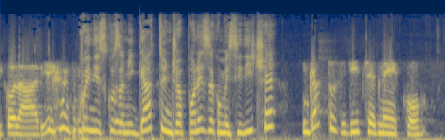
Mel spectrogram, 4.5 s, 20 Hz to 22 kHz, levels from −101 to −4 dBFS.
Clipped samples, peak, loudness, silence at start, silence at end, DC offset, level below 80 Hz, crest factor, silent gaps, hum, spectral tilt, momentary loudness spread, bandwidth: under 0.1%; -6 dBFS; -17 LUFS; 0 s; 0 s; under 0.1%; -34 dBFS; 12 dB; none; none; -3.5 dB/octave; 4 LU; 14.5 kHz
